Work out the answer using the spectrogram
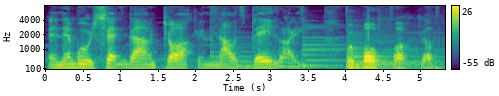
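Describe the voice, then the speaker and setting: A man's voice: on the high side, measured pace, over music. A man telling a rambling, profane anecdote in a casual spoken style. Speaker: storyteller.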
